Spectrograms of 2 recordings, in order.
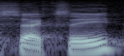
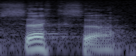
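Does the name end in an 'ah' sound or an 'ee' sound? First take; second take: ee; ah. First: The name ends in an 'ee' sound. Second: The name ends in an 'ah' sound. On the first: This is how the local townspeople said the name. "everybody in Canton, they called it Sexy's" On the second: This is the original Norwegian way of saying the name. "That's how at least you would pronounce it in Norwegian"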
